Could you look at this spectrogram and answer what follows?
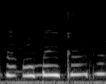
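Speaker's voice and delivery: high, crying outburst then a long sigh. Real, not acted. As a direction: break into tears. Breaking down crying on camera.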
